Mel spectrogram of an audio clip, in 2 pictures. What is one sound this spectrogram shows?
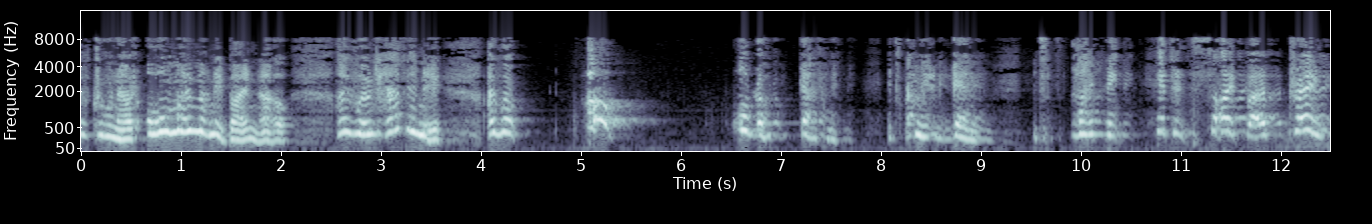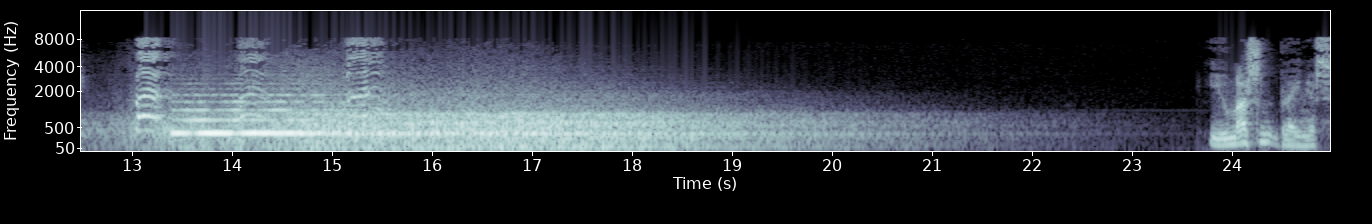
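A woman speaks calmly and clearly, as if reading out.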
